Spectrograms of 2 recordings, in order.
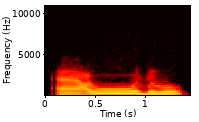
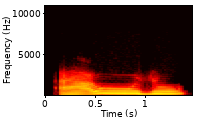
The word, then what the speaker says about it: أعوذ: The correct pronunciation for thal is, please repeat after me, أعوذ. That's right. The wrong is أعوذ.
